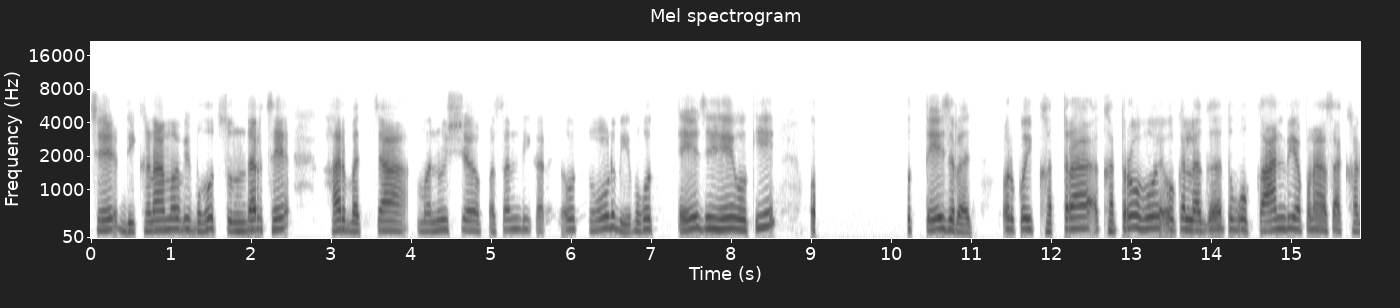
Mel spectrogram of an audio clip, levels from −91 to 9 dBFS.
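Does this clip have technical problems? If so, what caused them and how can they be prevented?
Yes. From 0.98 to 2.12 s, between "छे दिखना" and "छे हर बच्चा मनुष्य", and again from 13.07 to 14.84 s, the speech turns rough, buzzy and more synthetic while keeping the same bandwidth and never breaking up. This is an AMR rate drop. The AMR-WB codec, which sounds fairly clean at its usual rate, was switched to a lower mode with fewer bits for the voice model, which fits a step from 12.65 down to 6.6 kbit/s. A stronger radio link, or a network configured to keep a higher minimum codec mode, would prevent it.

From 9.05 to 10.22 s the sound cuts to silence, with no room tone at all, and resumes just before "तेज रहे हैं और". This is an audio dropout to silence, and about 1.17 s of speech is lost. The likely cause is that the input signal was interrupted, through a loose connection, a failed link or an accidental mute, while the recorder went on writing silence. 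Secure cabling, a stable link and monitoring the input level during recording would prevent it.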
